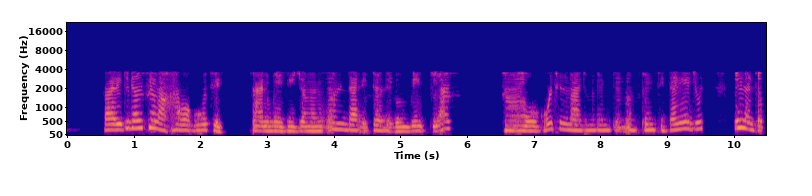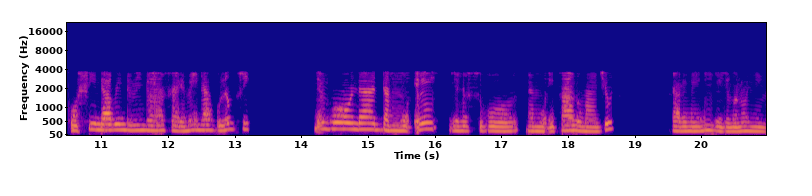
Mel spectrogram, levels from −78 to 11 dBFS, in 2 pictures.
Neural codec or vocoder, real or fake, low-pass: codec, 44.1 kHz, 1.7 kbps, Pupu-Codec; fake; 3.6 kHz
